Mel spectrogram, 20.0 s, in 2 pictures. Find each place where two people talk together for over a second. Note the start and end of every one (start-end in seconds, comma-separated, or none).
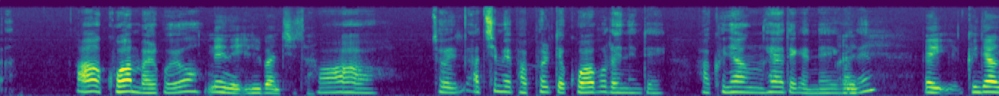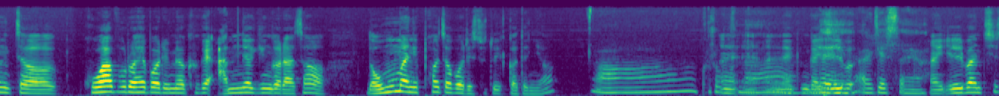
17.2-18.5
